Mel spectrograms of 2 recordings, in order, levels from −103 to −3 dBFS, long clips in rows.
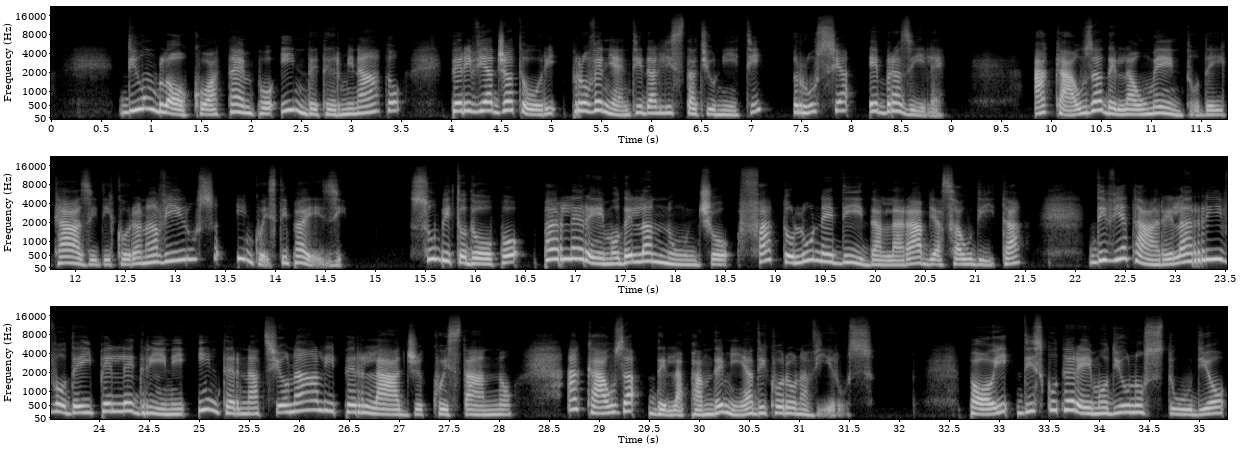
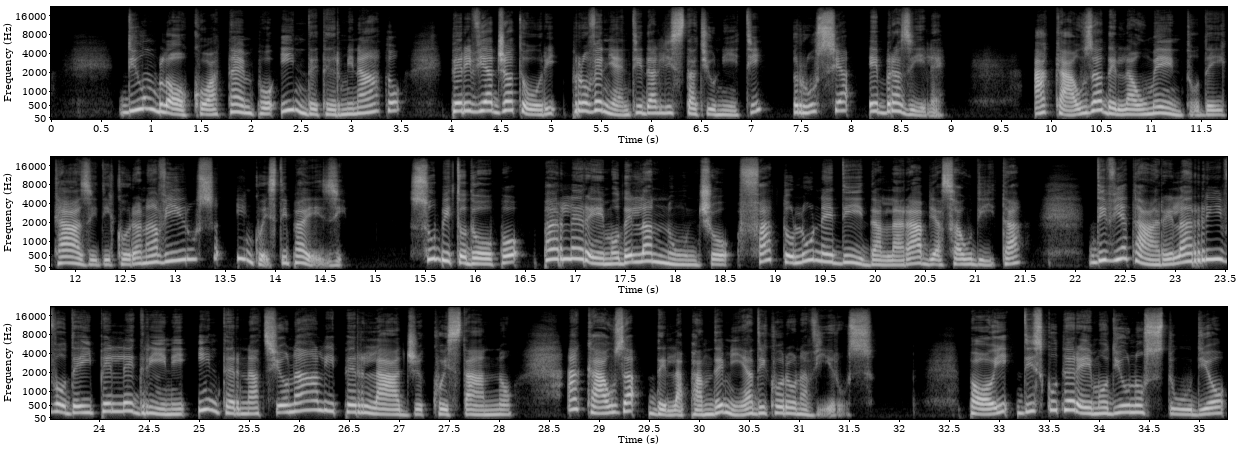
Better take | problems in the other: second | muffled; slightly; fading above 3 kHz

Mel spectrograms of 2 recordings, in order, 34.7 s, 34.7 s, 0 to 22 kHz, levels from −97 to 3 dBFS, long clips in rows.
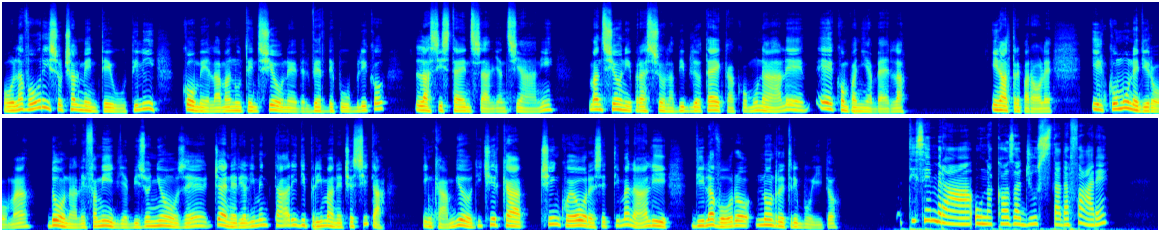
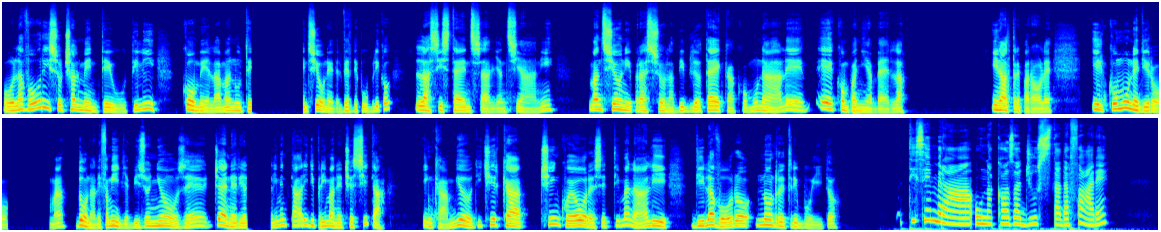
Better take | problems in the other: first | audio freezing; at 3.5 s for 1 s, at 17 s for 0.5 s and at 21 s

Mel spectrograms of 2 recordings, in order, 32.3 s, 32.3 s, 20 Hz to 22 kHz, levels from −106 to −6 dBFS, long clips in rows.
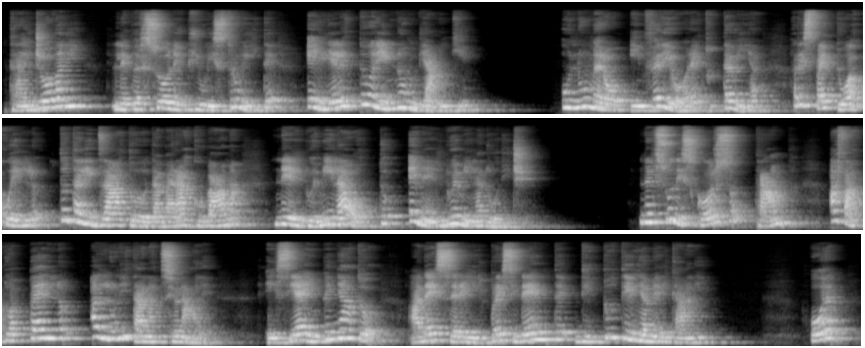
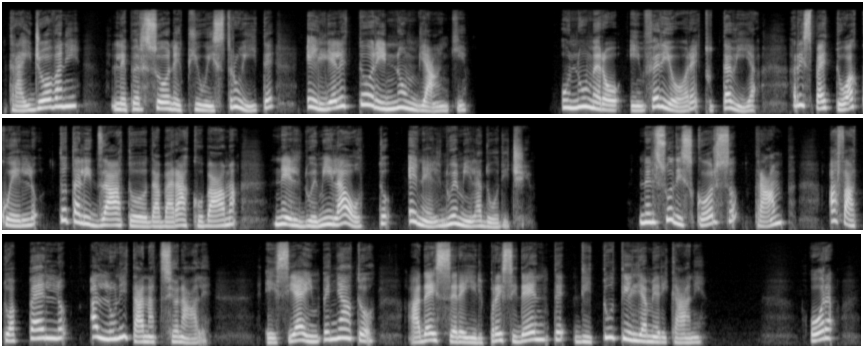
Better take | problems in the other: second | off-mic speech; far // room echo; noticeable; dies away in 0.5 s

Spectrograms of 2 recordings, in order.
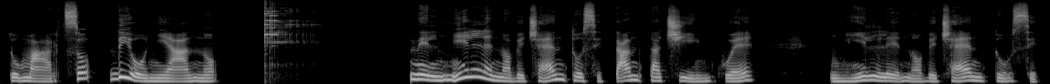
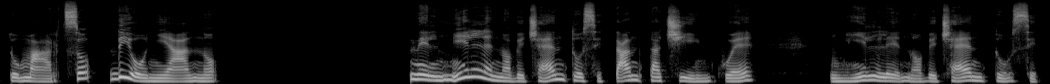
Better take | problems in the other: second | clattering dishes; noticeable; at 2.5 s; peak 2 dB below the speech

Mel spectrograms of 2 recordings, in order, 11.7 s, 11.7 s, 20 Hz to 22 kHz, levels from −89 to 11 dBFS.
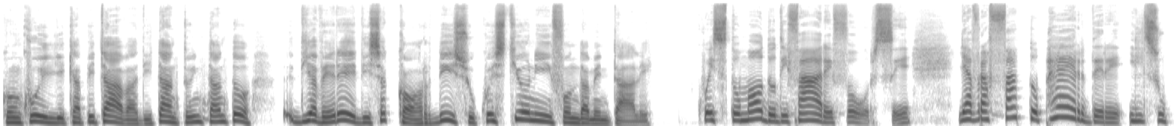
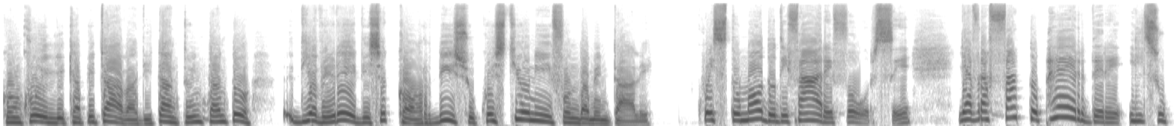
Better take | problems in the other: first | distortion; slight; 11% of the sound clipped

